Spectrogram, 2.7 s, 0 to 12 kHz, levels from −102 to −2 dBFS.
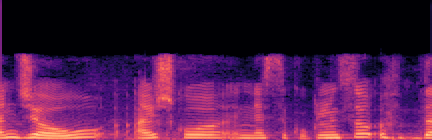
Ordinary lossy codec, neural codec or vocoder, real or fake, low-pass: AAC, 48 kbps; none; real; 7.2 kHz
